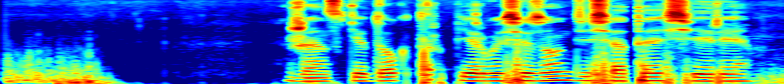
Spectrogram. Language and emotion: Russian, neutral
